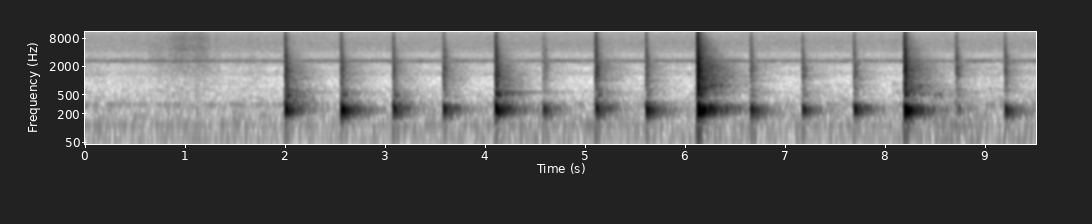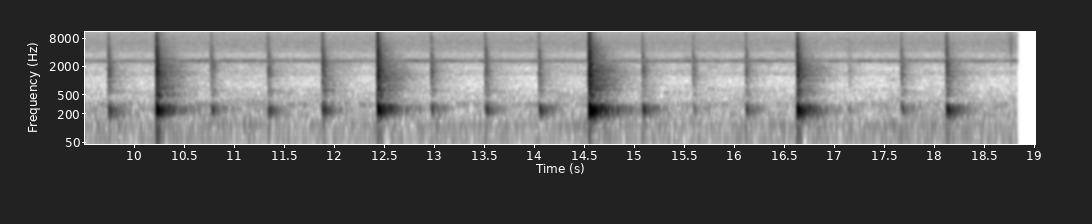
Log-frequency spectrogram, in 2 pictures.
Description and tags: Trash Can Tap
Me gently tapping on a trash can with a wooden spoon.
can, MTC500-M002-s13, tap, trash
